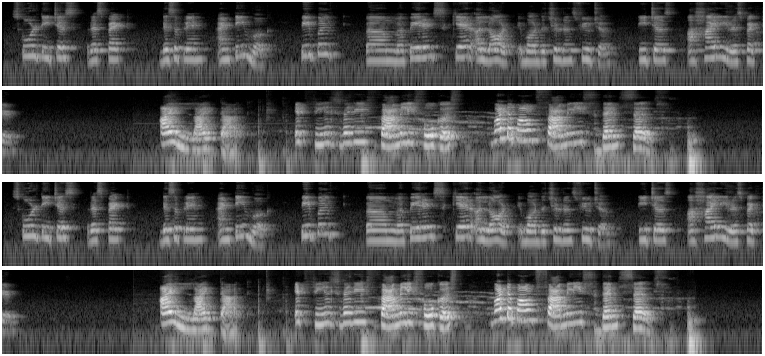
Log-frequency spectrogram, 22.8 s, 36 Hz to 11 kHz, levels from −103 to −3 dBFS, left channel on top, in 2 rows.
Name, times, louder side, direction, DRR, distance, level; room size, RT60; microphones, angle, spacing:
voice 1, 0.2-1.8 2.4-4.0 4.5-5.0 5.4-9.1 9.5-10.0 10.3-11.6, right 2 dB, 5° right, 0 dB, 1.4 m, -39 dB
voice 2, 13.8-14.9 15.8-21.2 21.7-21.8, right 3 dB, 60° right, 6 dB, 1.5 m, -23 dB
11.0 x 8.8 x 2.9 m, 0.38 s
head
